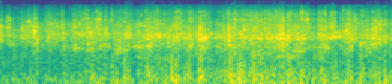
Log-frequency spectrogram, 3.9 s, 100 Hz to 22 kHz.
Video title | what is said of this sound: ASMR 1 Year Special 🎉🥳 My favourite triggers 😂 Scratching 😮 Tapping 👈 PERFECT SOUNDS 😴 Part 1 | Lego in water it's quite a quiet and subtle sound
